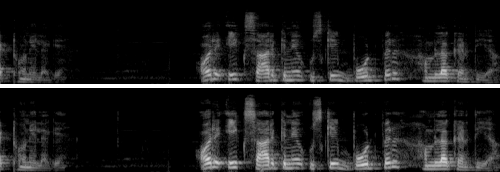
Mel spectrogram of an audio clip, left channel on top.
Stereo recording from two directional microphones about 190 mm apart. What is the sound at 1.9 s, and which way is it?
Speech, 45° right (ahead or behind).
